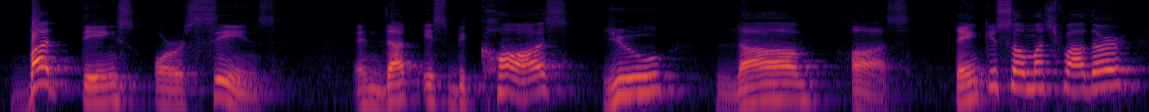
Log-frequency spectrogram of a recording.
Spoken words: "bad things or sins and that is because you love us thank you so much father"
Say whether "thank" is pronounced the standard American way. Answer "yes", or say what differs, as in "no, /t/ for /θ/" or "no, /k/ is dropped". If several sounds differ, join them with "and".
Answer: no, /t/ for /θ/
